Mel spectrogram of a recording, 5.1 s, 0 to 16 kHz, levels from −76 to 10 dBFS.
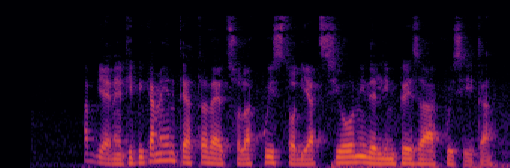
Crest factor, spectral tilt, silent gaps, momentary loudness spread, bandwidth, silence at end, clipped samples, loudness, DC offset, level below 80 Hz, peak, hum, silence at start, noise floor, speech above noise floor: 18 dB; -6.5 dB/octave; none; 9 LU; 11.5 kHz; 0 s; under 0.1%; -25 LUFS; under 0.1%; -44 dBFS; -8 dBFS; none; 0.85 s; -62 dBFS; 38 dB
